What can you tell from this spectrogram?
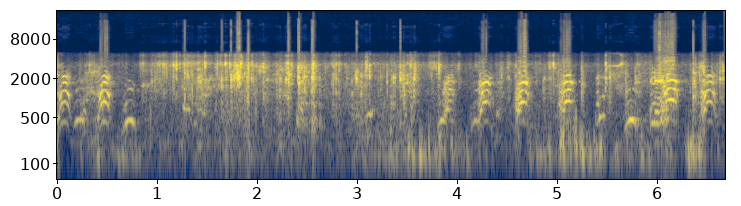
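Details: Excited, irregular barking and yipping, about two or three calls a second, from a group of six labrador and schnauzer cross dogs in a rural area of Valencia province, Spain, mixed with human voices.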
